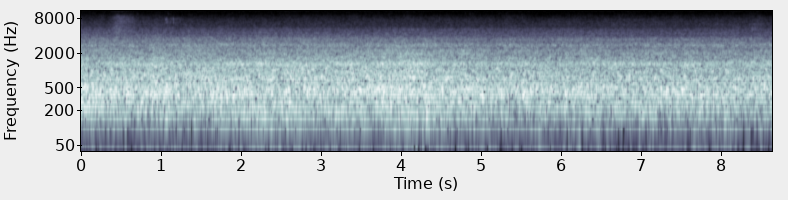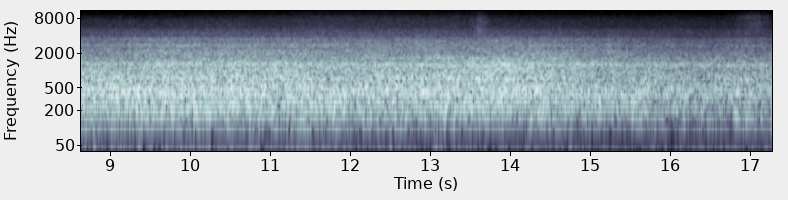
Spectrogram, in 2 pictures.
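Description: Freight ore train of VTG wagons rolling past steadily: a continuous rumble and clatter of wheels on rail that eases slightly near the end.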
